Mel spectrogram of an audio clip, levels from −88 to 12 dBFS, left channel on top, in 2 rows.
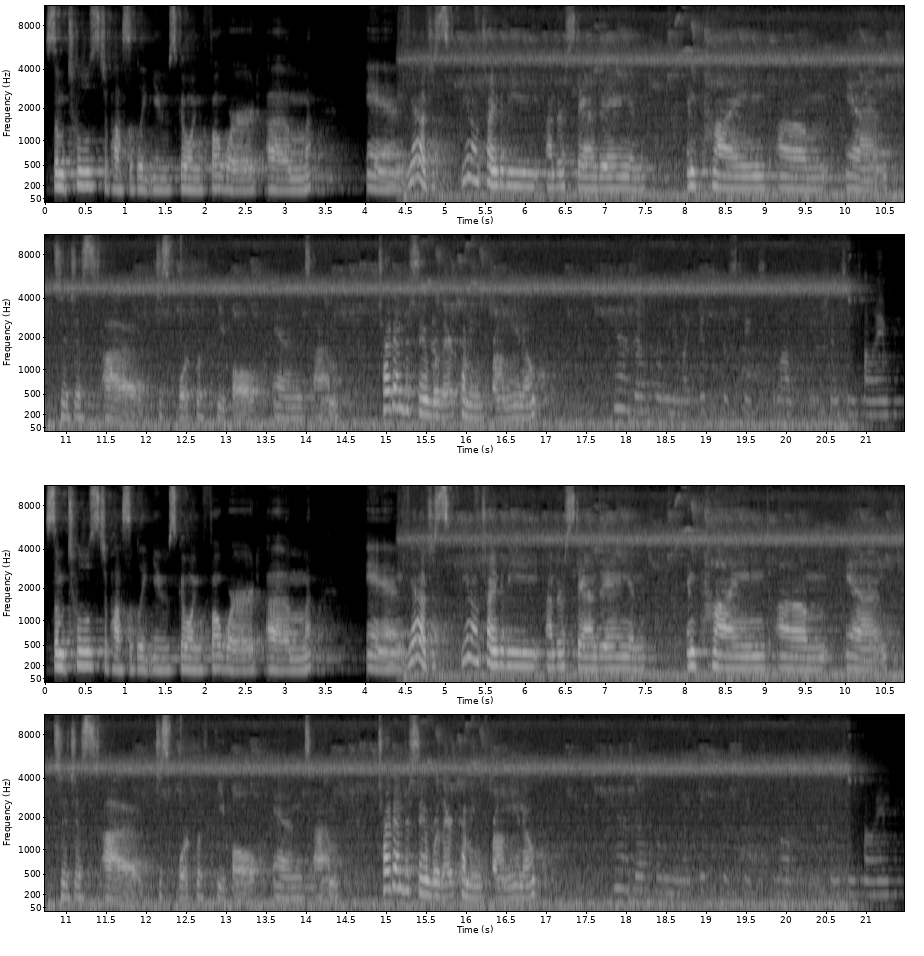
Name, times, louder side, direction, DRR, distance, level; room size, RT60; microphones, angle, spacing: voice 1, 0.0-3.3 4.0-4.9 5.2-7.5 8.0-10.5 10.8-14.4 14.9-16.9, right 2 dB, 25° right, 6 dB, 1.5 m, -31 dB
sound 1, 4.4-20.8, right 1 dB, 5° right, 3.9 m, -40 dB
voice 2, 10.2-10.5 15.5-16.2 17.8-21.3, left 1 dB, 65° left, 1 dB, 3.3 m, -46 dB
28.0 x 24.5 x 5.3 m, 1.3 s
head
